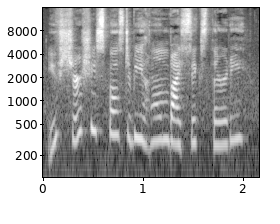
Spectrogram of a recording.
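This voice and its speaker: A woman's voice: sits high, quick pace, over loud music, lightly acted. A woman playing a slangy, blunt, sarcastic modern young woman who is a detective's sidekick in a comedy audio drama. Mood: wry, questioning.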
